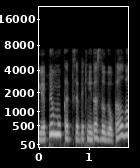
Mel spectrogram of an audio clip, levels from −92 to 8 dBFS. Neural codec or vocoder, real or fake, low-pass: codec, 44.1 kHz, 3.4 kbps, Pupu-Codec; fake; 7.2 kHz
